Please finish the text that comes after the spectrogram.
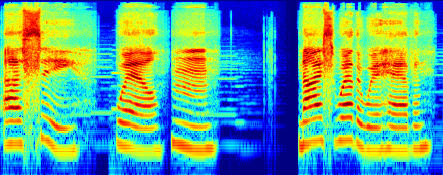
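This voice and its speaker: A woman's voice: fairly high pitch, fairly even intonation, takes it slowly, pushed and bright, soft background music, low-quality recording. An actress playing a curious young woman reporter who asks polite, probing questions in a 1990s adventure game. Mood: inquisitive.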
